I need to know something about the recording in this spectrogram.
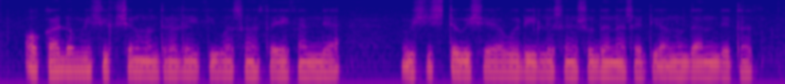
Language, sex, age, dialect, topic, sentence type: Marathi, male, 51-55, Varhadi, banking, statement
